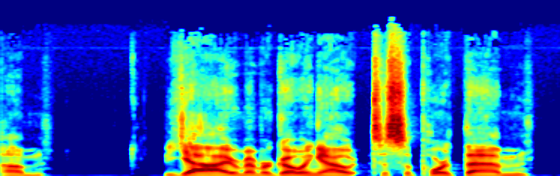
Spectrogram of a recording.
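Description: With an unremarkable speaking voice, a man talks at a fairly slow pace and medium pitch in a very clean recording with a silent background and a dry, close sound with no echo. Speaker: musical theater actor. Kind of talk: casual interview. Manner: laughs often.

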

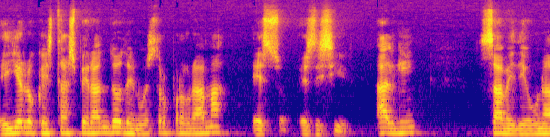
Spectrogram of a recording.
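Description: A man speaks with a Moroccan accent. His intonation is fairly even. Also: very clean recording, silent background. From Morocco. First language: Moroccan Arabic (speaking Spanish). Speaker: radio host. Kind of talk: radio interview. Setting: studio. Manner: halting.

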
